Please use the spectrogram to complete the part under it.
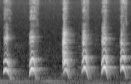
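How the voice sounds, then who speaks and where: A woman voicing an excitable, slobbery, dim-witted male dog in a storybook, blustering and repeating himself. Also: fairly high pitch, takes it slowly, full character voice. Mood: tattling excitedly.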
